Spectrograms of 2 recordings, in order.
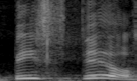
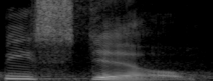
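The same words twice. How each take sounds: First: It is said sharply, like a firm rebuke. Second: It is said softly, like soothing a baby. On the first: The listener is told to snap out of it. The speaker calls it right. "snap out of it, what's wrong with you?" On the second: Comfort is offered to a frightened child. The speaker calls it wrong. "Not a gentle baby voice"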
